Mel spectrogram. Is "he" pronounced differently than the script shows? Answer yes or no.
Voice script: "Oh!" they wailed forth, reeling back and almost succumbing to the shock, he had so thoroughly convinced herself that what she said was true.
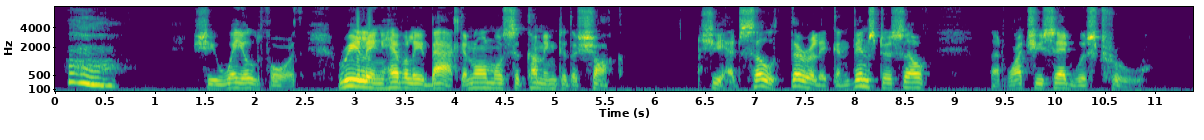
yes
